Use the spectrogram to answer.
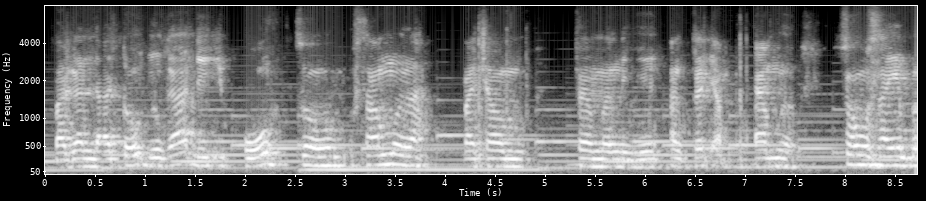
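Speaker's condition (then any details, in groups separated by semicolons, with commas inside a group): Cerebral palsy; from birth, one arm and leg weak, cannot walk; pushed or carried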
